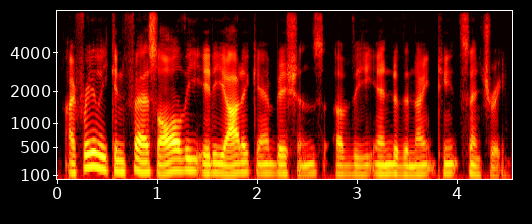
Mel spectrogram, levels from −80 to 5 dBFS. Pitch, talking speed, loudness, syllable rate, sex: 125 Hz, 185 wpm, -19 LUFS, 5.5 syllables/s, male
